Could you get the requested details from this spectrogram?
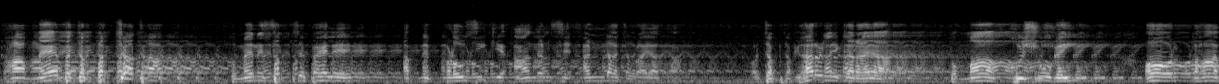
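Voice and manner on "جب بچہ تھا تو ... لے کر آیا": ordinary talk, nothing marked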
